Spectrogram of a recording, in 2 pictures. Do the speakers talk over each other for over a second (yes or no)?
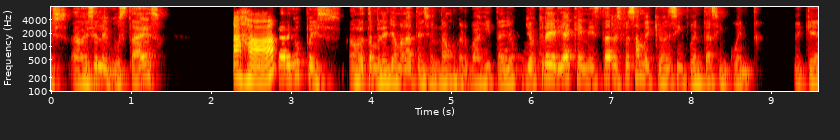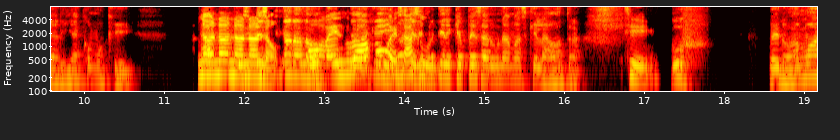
yes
